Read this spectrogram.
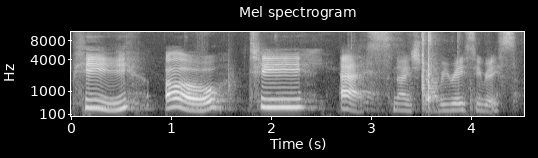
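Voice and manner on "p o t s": each letter drawn out, loud and high; sounding out letters together, very slow. Shown as a demonstration. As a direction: spell it out slowly for the class to echo. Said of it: "Say it with me".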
